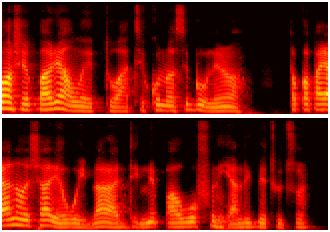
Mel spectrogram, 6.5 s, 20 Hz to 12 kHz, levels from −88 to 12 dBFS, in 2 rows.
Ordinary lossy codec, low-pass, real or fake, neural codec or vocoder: none; 10.8 kHz; fake; codec, 24 kHz, 0.9 kbps, WavTokenizer, large speech release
